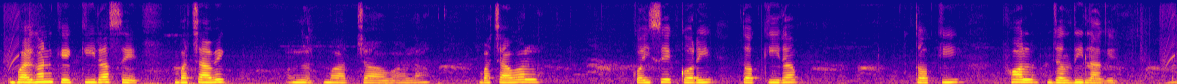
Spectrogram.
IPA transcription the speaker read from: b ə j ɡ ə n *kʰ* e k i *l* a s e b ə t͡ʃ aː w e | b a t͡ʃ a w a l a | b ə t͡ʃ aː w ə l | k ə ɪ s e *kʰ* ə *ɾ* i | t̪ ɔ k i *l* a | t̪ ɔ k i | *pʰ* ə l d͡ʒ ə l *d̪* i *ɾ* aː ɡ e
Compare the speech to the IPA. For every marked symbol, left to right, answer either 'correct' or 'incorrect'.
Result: incorrect, incorrect, incorrect, correct, incorrect, correct, correct, incorrect

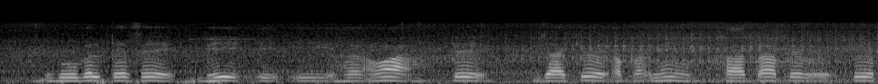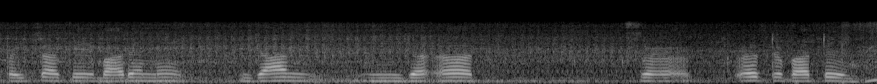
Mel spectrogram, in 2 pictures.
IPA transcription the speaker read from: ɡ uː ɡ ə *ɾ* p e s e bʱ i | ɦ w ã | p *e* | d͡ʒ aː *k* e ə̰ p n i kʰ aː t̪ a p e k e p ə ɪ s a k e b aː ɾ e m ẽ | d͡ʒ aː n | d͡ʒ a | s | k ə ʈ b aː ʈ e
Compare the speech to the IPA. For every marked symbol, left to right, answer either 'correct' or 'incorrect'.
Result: incorrect, correct, correct

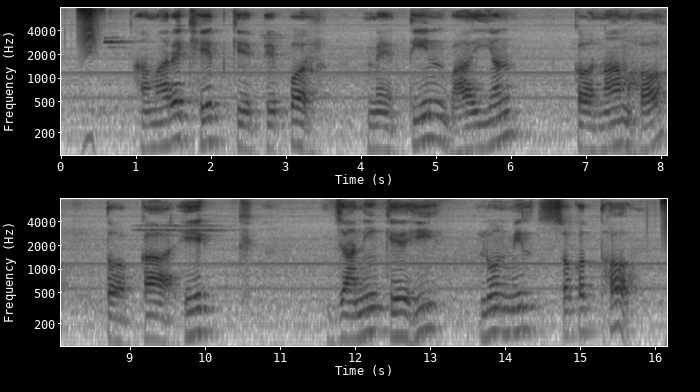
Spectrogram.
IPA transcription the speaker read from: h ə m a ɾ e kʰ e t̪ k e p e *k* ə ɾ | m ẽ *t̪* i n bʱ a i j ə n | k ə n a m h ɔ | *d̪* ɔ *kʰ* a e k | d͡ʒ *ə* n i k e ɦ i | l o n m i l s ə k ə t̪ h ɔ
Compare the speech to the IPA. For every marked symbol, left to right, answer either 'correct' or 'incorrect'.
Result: incorrect, correct, incorrect, incorrect, incorrect

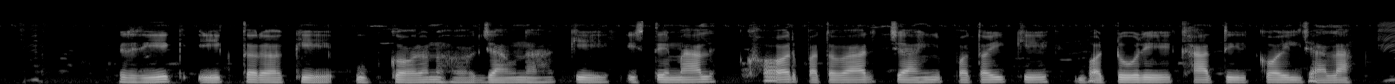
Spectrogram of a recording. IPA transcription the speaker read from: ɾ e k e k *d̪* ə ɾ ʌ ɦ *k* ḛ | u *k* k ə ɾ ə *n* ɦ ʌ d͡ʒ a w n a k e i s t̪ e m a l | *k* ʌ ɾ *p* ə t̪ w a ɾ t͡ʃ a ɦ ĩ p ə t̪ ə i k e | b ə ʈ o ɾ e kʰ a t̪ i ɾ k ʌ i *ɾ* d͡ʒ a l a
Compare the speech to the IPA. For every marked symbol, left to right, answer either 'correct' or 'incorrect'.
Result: incorrect, correct, incorrect, correct, incorrect, correct, incorrect

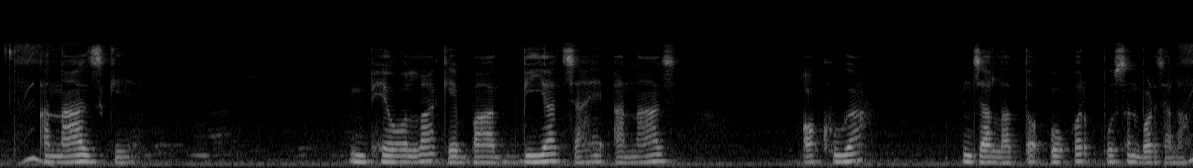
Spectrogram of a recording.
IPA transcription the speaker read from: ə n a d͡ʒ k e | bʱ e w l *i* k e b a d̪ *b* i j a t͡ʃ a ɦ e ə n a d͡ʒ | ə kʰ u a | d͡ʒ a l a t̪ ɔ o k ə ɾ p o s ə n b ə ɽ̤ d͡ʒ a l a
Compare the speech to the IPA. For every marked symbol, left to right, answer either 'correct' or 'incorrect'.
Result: incorrect, correct

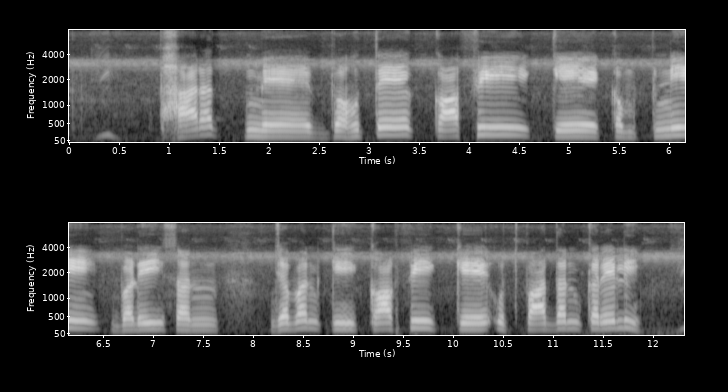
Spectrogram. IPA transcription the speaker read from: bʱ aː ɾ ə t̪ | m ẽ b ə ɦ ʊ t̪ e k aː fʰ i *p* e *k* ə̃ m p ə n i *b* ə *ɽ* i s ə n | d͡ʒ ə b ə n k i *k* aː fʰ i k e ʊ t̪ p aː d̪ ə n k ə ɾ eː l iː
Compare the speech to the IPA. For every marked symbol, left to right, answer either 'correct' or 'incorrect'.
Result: incorrect, correct, correct, correct, correct

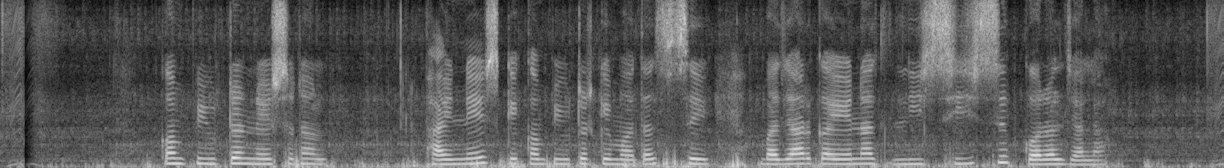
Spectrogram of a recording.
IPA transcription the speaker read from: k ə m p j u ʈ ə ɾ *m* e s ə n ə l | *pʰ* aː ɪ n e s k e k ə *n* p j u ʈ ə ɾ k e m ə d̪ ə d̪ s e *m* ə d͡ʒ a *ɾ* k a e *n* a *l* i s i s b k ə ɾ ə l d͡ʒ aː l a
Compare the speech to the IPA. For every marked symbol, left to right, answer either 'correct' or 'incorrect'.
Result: incorrect, correct, incorrect, incorrect, correct, correct, correct

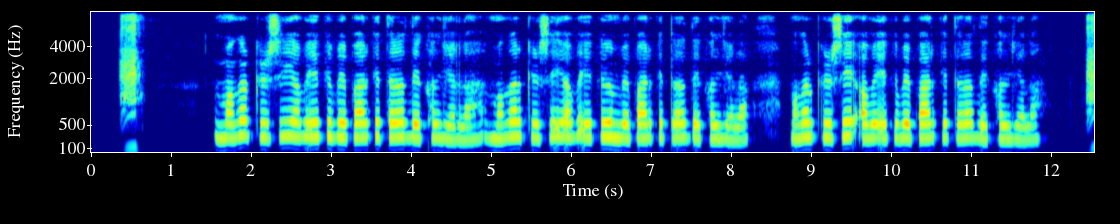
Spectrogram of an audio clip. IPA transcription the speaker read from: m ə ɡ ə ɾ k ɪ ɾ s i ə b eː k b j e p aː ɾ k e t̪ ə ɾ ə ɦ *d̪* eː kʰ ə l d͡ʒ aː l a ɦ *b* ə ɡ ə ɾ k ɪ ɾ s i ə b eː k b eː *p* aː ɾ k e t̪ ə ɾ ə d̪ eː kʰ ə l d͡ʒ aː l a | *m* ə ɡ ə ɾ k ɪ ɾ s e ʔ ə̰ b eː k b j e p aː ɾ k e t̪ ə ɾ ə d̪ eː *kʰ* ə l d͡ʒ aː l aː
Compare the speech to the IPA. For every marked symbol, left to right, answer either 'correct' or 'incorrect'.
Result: correct, incorrect, correct, correct, correct

